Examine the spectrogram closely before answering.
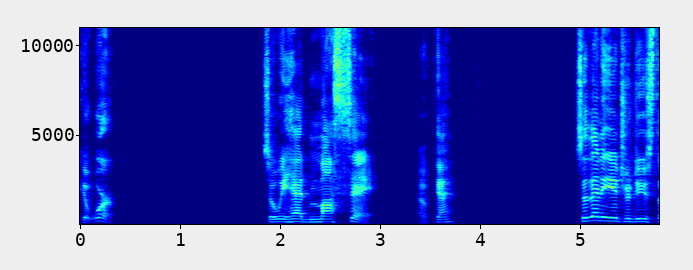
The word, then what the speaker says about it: Mace: his first client but mace is no longer mace oh no no mace is no longer mace mace is now massey so spelled the same way but it's now massey massey and he walked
